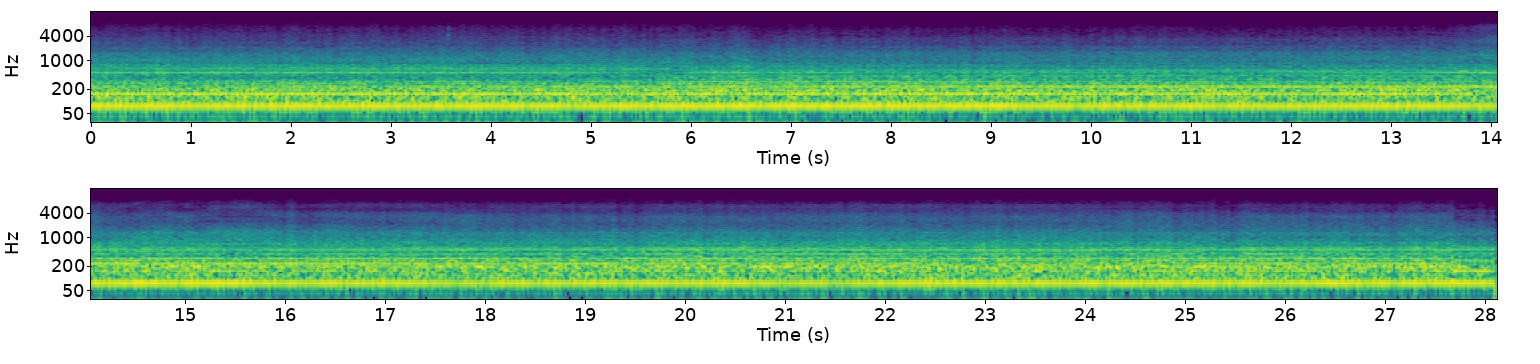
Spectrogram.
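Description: Aircraft engine noise heard inside the cabin in flight: a steady hum with several held low tones over a rushing hiss. About halfway through, some of the tones shift and the hiss grows slightly.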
